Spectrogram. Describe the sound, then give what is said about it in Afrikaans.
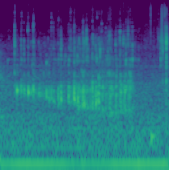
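Communion wine trickles and gurgles as it is poured into a cup during a church communion service, in one steady, fairly quiet stream lasting about two seconds, with a low electrical hum underneath. “Die wyn wat ons skink en wat ons drink”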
